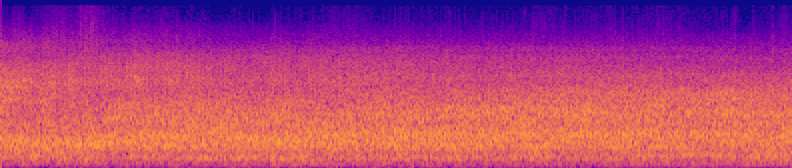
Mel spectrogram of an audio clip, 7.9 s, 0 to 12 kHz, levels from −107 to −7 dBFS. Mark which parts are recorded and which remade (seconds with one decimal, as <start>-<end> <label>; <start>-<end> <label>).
0.0-0.4 recorded; 0.4-4.5 remade; 4.5-7.9 recorded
